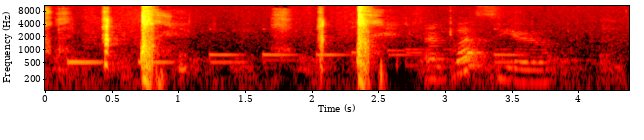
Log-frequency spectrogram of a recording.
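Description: A baby sneezing twice, two sharp sneezes about a second and a half apart, with a simple electronic tune playing underneath.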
